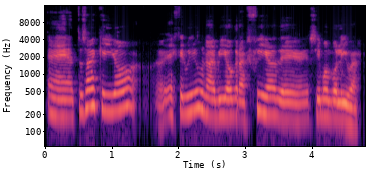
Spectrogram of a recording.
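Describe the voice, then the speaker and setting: An older woman from Peru, an author speaking in a podcast interview, thoughtful and reflective, pausing often to find her words. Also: fairly low pitch. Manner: thoughtful, reflective, with frequent hesitations. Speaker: author guest.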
